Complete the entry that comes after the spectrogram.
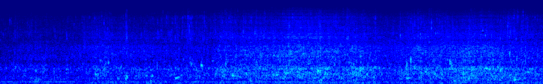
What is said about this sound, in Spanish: Mientras tanto, el ir y venir de las olas hace que la cercanía sea lo que necesito.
